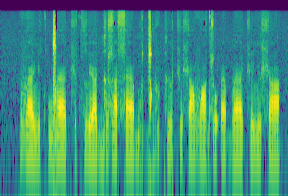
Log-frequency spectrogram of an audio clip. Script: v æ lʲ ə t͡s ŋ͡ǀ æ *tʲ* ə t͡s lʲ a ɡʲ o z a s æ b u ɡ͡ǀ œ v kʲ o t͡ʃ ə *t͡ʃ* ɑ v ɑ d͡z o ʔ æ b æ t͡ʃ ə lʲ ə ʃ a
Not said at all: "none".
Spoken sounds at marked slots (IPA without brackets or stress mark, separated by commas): t͡ʃ, ʃ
